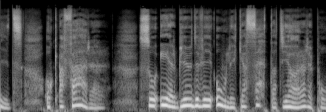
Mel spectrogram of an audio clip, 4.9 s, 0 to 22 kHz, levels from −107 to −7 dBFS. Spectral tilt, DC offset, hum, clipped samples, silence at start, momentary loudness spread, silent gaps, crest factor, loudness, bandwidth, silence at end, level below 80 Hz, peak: -5 dB/octave; under 0.1%; none; under 0.1%; 0 s; 12 LU; none; 14 dB; -27 LUFS; 16.5 kHz; 0 s; -56 dBFS; -12 dBFS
